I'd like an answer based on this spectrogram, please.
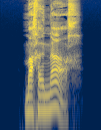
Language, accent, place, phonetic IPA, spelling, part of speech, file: German, Germany, Berlin, [ˌmaxə ˈnaːx], mache nach, verb, De-mache nach.ogg
- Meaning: inflection of nachmachen: 1. first-person singular present 2. first/third-person singular subjunctive I 3. singular imperative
